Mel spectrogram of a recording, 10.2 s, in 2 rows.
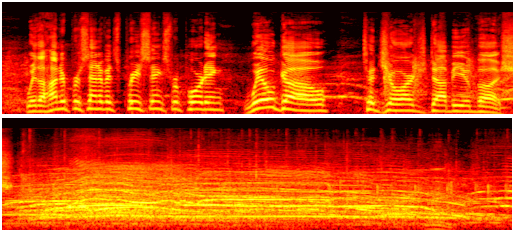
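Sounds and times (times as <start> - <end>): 
speech: 0.2 - 5.3
crowd cheering and shouting: 5.0 - 10.2.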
